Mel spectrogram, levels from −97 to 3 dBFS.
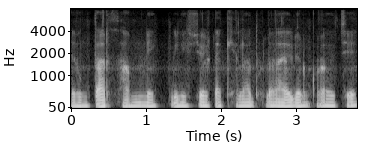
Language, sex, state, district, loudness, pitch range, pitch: Bengali, male, West Bengal, Paschim Medinipur, -22 LUFS, 95-100 Hz, 95 Hz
